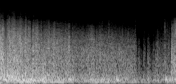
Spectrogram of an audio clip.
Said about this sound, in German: Oh Mann, keine Sekunde zu früh. Wenn die hier im Studio explodiert wäre. Es war nur eine sehr kleine Bombe, aber immerhin.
